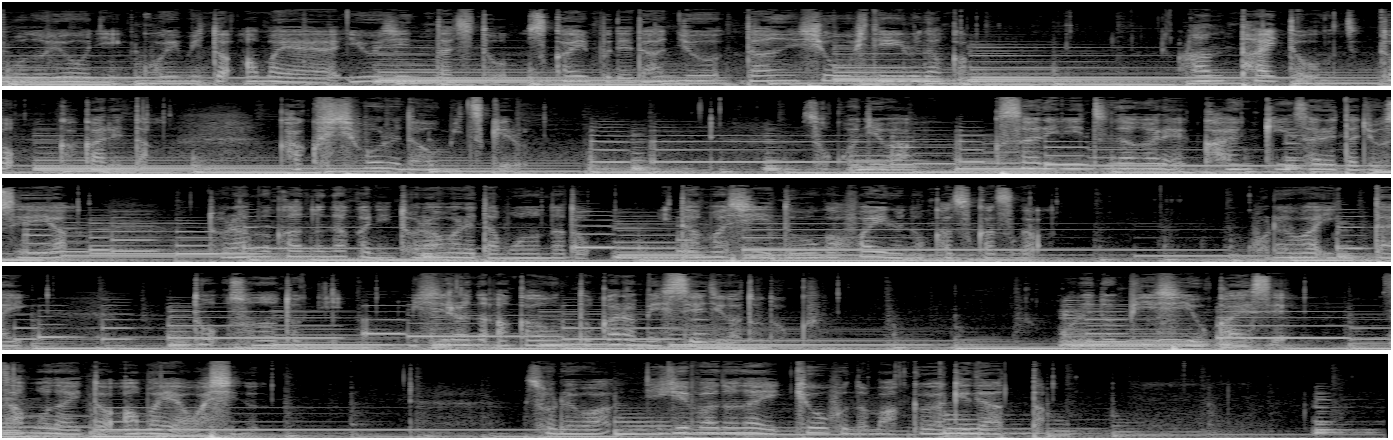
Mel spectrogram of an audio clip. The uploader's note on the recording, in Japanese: Anchorと仲良くなりきれないまま収録に臨んだ結果少し音声が小さくなっています。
